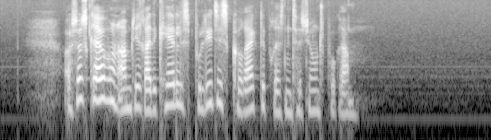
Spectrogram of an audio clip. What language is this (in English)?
Danish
